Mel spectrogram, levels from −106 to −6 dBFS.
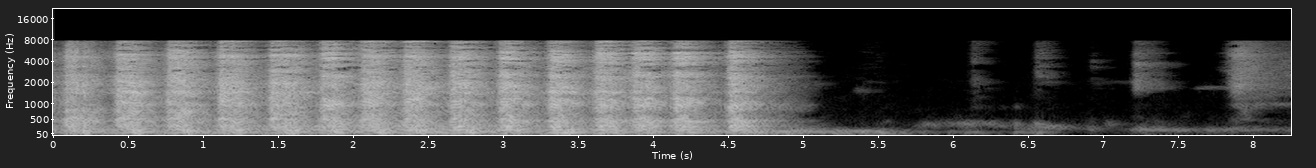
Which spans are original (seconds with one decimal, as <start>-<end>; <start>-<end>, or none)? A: none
